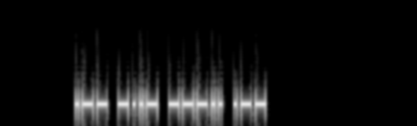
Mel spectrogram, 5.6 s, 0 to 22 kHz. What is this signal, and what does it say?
Morse code, heard as a keyed tone, about 25 wpm, 700 Hz. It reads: WX8W
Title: USA Call Signs - 4 Characters - Repeated 3x - 25wpm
